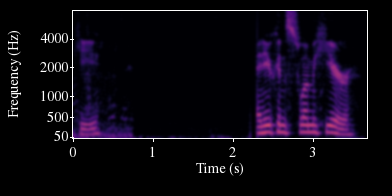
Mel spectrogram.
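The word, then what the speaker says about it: Cay: place called Compass key it's spelled c-a-y but it's pronounced key and you can swim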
